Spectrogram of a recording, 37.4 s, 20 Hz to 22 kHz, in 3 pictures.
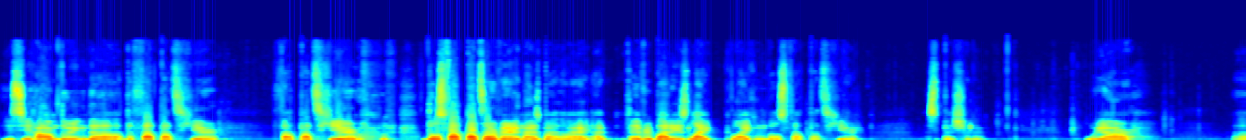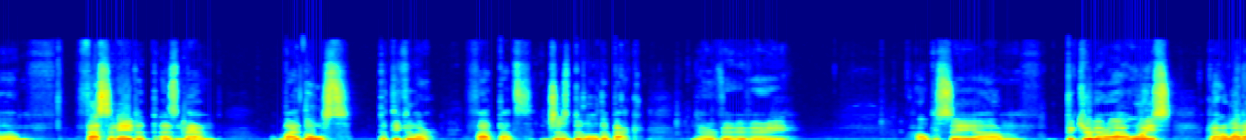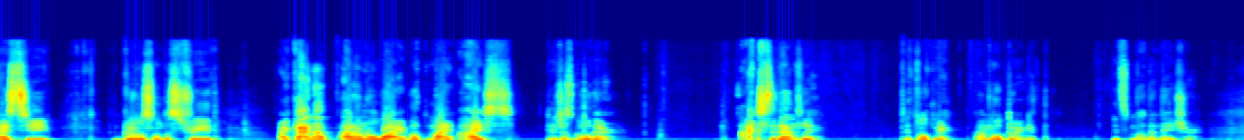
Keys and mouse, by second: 8.3 g, 11.4 g, 16.5-25.5 alt+right drag, 23.1 1, 25.5 g.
